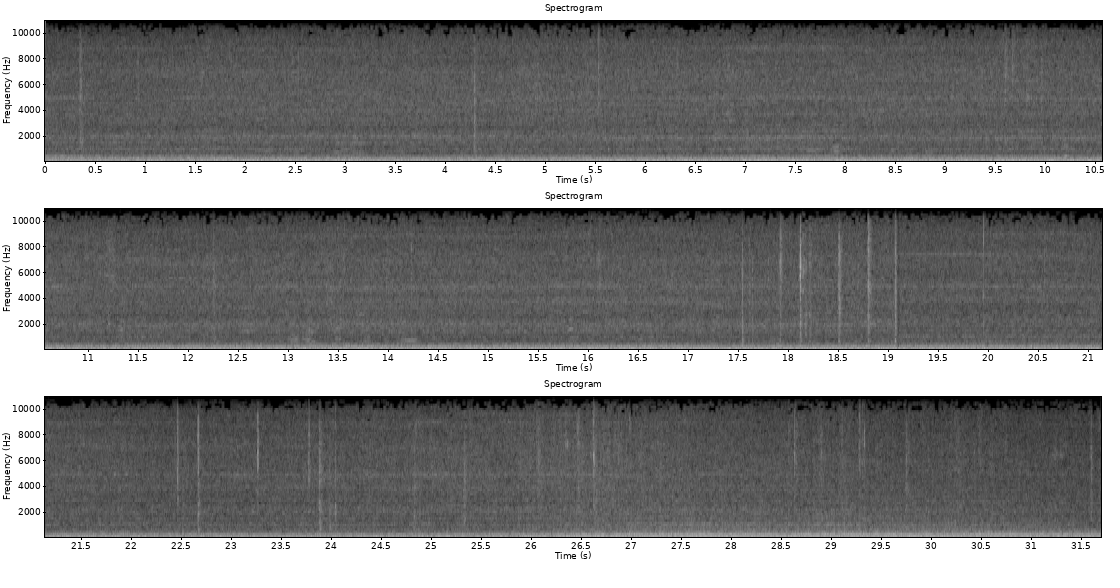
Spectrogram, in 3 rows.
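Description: Steady low rumble of a Ryanair Boeing 737's jet engines and airflow heard inside the cabin on final approach. It grows louder in the last few seconds as the plane reaches the runway.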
